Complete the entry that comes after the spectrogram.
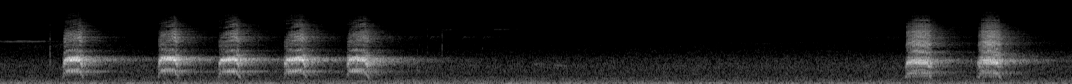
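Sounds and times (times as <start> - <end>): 
Common Raven calls: 0.6 - 4.2, 9.1 - 10.4.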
